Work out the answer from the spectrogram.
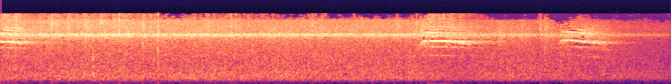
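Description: Outdoor ambience of short, descending bird chirps over a steady hiss and a steady high tone, three chirps in all, fading out near the end.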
